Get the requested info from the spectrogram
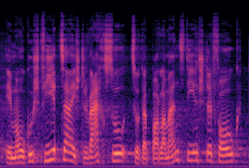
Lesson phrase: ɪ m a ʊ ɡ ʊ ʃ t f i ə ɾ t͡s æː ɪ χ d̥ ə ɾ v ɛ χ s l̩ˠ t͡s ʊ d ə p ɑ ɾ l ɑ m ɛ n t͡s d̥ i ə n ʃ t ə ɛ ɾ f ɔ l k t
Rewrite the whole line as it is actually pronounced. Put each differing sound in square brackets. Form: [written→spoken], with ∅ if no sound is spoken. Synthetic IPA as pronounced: ɪ m a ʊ ɡ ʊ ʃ t f i ə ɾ t͡s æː ɪ [χ→ʃ] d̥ ə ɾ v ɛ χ s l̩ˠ t͡s ʊ d ə p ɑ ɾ l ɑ m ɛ n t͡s d̥ i ə n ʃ t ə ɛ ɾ f ɔ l k t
